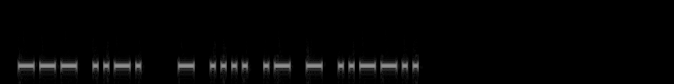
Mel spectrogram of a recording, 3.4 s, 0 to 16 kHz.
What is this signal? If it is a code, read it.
Morse code, heard as a keyed tone, about 46 wpm, 700 Hz. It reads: OF THAT?
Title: Sentences from Top 1000 Words - Review Part 2 - 45wpm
